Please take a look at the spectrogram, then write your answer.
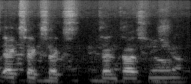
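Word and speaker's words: XXXTentacion: How do you say it? I mean, I think it's XXX Tentacion.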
